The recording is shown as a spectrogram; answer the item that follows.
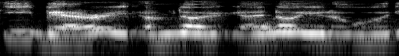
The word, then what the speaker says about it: Eber: It's pronounced Eber.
